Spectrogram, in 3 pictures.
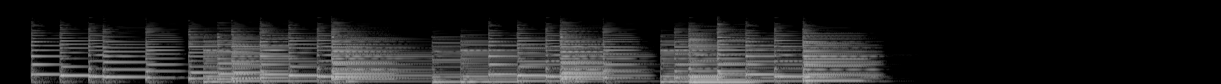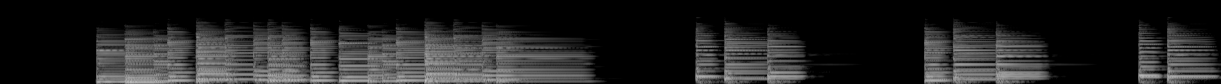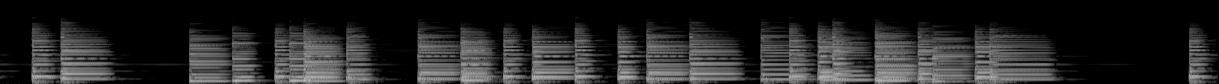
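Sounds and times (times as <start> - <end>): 
piano: 0.3 - 9.2, 13.2 - 18.3, 19.2 - 20.7, 21.4 - 23.0, 23.6 - 35.5, 36.3 - 36.6.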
